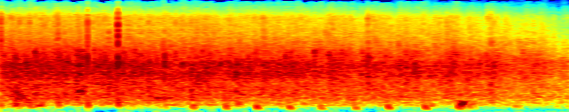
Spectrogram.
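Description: An audience applauds steadily, a dense, bright wash of many hands clapping at an even, fairly loud level that eases slightly toward the end.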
